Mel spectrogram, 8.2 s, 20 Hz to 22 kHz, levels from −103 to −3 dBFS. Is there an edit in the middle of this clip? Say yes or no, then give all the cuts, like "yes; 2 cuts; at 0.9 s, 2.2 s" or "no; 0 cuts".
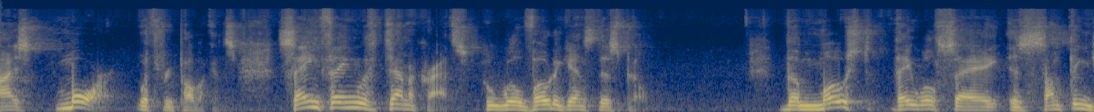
no; 0 cuts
